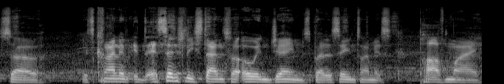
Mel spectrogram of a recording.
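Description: Fairly quick, medium-pitched male speech against noticeable background noise. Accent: British. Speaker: professional wrestler. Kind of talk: casual interview.

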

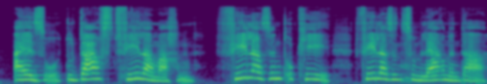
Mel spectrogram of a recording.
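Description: Her pace is very slow. This woman uses lively intonation. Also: fairly high pitch for a woman. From grew up partly in Belgium (Brussels), German. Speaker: psychologist and coach. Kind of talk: scripted advice talk.

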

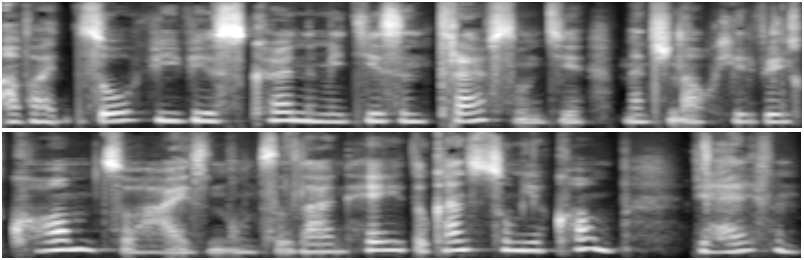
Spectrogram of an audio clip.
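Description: A woman with a non-native accent speaks at a moderate pace in a fairly high pitch, her intonation fairly even. Her voice is somewhat breathy, with a dark, mellow tone. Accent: foreign accent in German. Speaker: integration coordinator at a refugee meeting centre. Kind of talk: interview. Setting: meeting centre room.

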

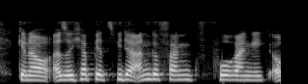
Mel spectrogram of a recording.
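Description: Her intonation monotone and flat, a woman talks at a fairly quick pace. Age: 20s. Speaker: bodybuilder. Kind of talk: casual interview.

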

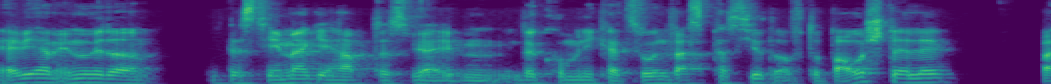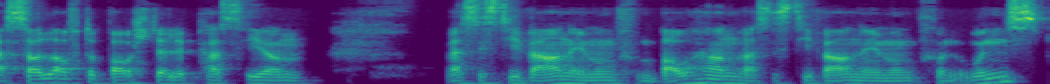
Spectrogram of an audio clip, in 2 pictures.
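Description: Here is a plain, everyday voice at a fairly quick pace. The intonation stays fairly even. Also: man, fairly low pitch for a man. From Upper Swabia, southern Germany. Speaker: metal and glass construction business owner. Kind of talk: interview.

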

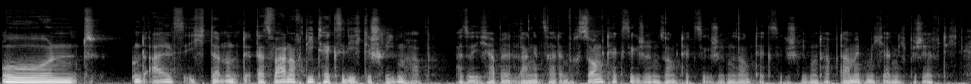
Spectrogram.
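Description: Very fast and very deep, a man's voice with very low pitch rushes along. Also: ordinary pitch variation. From Upper Austria, Steyr. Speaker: playwright. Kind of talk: casual interview conversation. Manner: halting, many fillers and restarts.

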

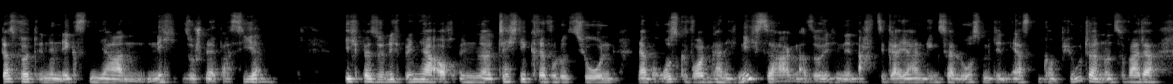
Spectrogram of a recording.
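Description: A man's normal speaking voice, fairly low in pitch, with ordinary pitch variation at a moderate pace. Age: 50s. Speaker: train driver, former eye doctor. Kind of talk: interview.

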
